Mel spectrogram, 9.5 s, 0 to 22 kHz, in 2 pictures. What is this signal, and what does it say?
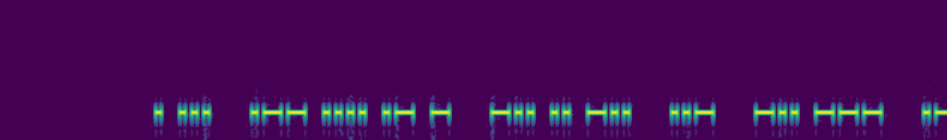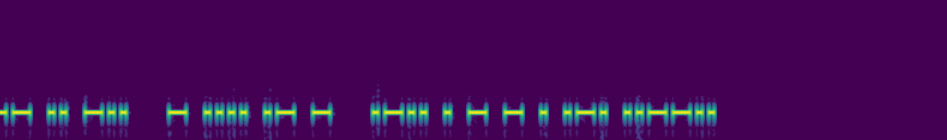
Morse code, heard as a keyed tone, about 40 wpm, 700 Hz. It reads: ES WHAT DID U DO WID THAT LETTER?
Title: Sentences from Top 300 Words and Abbreviations 40wpm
